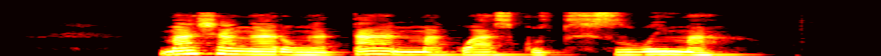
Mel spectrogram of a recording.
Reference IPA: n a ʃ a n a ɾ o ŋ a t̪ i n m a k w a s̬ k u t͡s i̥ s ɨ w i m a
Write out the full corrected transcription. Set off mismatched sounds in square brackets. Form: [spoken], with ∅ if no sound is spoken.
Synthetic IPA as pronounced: [m] a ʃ a [ŋ] a ɾ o ŋ a t̪ [a] n m a k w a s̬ k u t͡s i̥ s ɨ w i m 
